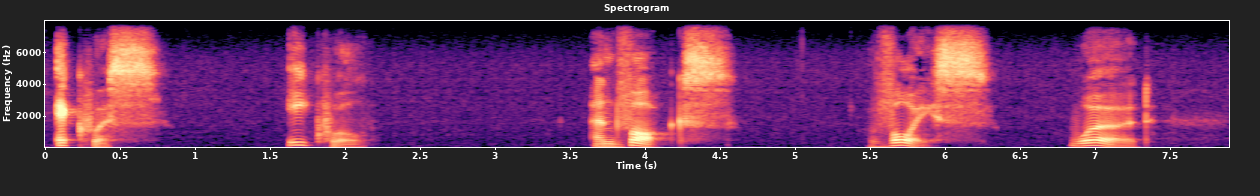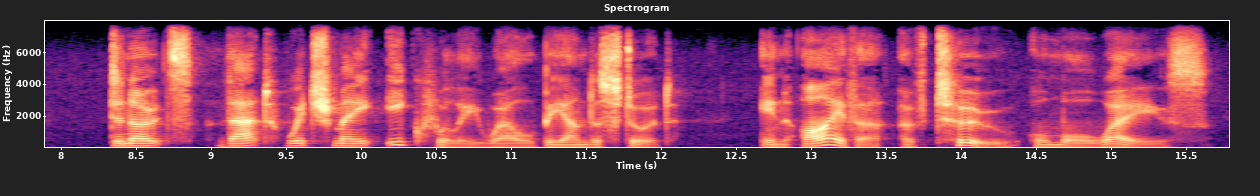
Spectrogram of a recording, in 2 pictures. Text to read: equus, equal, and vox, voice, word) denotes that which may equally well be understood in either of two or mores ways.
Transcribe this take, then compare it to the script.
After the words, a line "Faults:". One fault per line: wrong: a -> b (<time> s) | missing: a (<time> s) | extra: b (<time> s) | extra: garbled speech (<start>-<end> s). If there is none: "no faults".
equus, equal, and vox, voice, word) denotes that which may equally well be understood in either of two or more ways.
Faults:
wrong: mores -> more (14.6 s)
